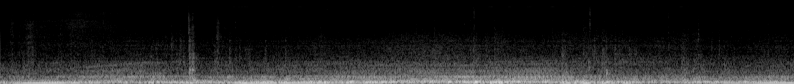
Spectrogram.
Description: Here’s a video recording of my 2013 Fiat 500 demonstrating the clicking sounds under the car whenever I go over bumps and pot holes.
